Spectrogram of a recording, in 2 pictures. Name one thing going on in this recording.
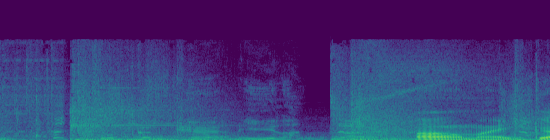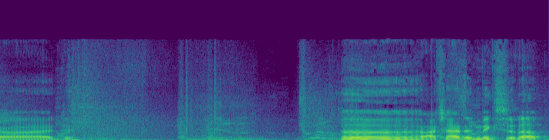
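A young man talks and exclaims close to a microphone.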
